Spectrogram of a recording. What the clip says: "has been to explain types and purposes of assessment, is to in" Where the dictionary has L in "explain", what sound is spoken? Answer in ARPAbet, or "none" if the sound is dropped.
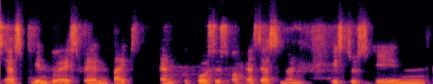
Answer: none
